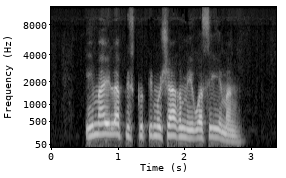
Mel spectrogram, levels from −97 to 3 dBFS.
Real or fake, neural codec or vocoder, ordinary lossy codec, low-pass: real; none; Opus, 16 kbps; 10.8 kHz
